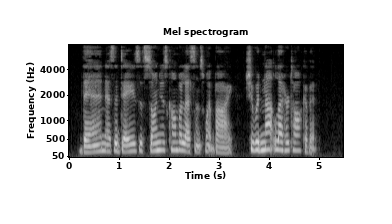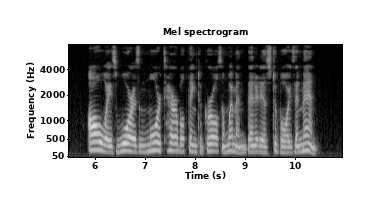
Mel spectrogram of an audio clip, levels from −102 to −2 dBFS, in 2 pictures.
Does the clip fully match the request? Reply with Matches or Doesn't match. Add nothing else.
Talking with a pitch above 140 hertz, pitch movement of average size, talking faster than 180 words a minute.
Matches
